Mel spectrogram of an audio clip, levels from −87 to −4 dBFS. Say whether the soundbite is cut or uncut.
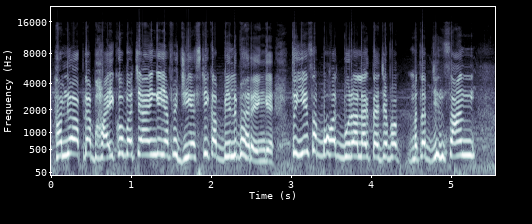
uncut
